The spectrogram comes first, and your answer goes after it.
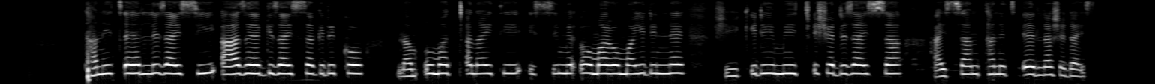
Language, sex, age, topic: Gamo, female, 25-35, government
